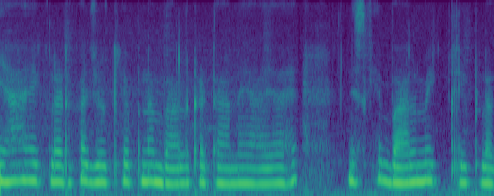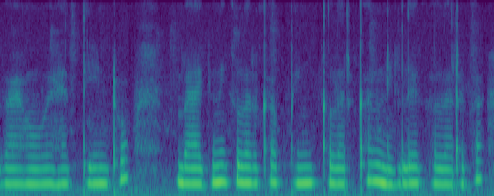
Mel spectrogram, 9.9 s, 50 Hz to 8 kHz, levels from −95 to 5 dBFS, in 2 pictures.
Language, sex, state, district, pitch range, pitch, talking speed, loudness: Hindi, female, Bihar, Jahanabad, 185-210 Hz, 195 Hz, 170 wpm, -30 LUFS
